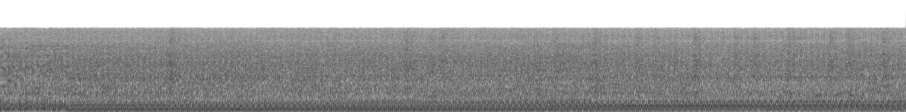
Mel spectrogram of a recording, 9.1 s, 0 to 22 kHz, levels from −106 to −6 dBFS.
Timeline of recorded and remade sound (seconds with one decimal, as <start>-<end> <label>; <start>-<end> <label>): 0.0-0.7 remade; 0.7-9.1 recorded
